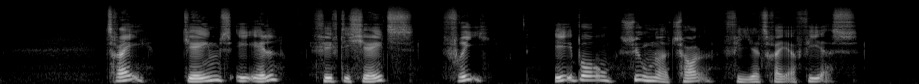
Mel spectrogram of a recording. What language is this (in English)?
Danish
